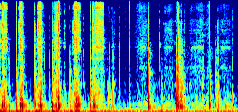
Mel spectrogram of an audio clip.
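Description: A metal pick with a wooden handle, held in long-nailed fingers, scrapes a solid pink plaster excavation block. A quick series of short, dry scratches comes in a fast rhythm at first, then spreads into sparser, softer scrapes. A steady low hum runs underneath.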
